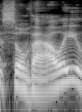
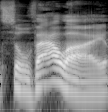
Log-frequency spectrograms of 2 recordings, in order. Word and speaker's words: Silvally: of the easiest names in Pokemon history to pronounce it's literally type null the evolution isn't I've have been calling it silvally like ain't no valley low enough but this man-made dardo is actually told silvalai like Ally we're learning so much today also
